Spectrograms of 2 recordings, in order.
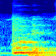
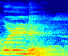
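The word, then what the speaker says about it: could: जो हम प्रोनाउंसिएशन करेंगे उच्चरित होगा वो होगा कुड, नॉट ऑफ कुल्ड, क्योंकि बिकॉज एल से पहले ओ यू है ए या ओ यू आई और एल के बाद क्या आ रहा है इसमें डी, डी एफ के या एम आई, तो एल हमारा जो बीच का है ये हो जाएगा मूव, तो हम इसे बोलेंगे कुड, जो हमारा ठीक प्रोनाउंसिएशन राइट है वो है कुड।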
